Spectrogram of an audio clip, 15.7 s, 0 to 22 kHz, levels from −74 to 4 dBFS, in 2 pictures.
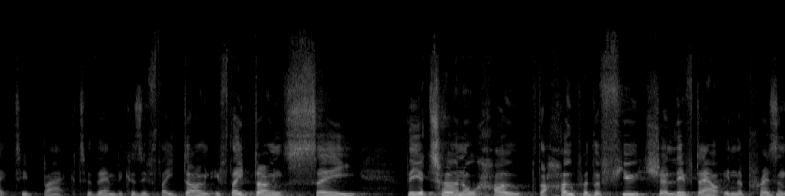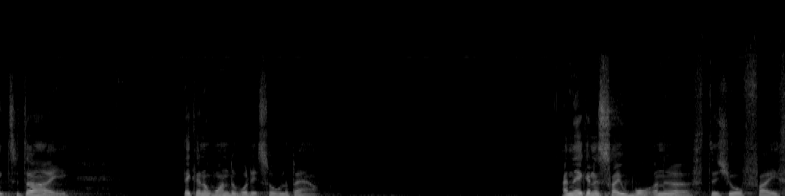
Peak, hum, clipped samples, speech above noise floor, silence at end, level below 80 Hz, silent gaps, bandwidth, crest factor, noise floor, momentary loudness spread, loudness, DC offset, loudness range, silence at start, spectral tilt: -16 dBFS; none; under 0.1%; 37 dB; 0 s; -76 dBFS; none; 19 kHz; 20 dB; -72 dBFS; 12 LU; -35 LUFS; under 0.1%; 11 LU; 0 s; -4.5 dB/octave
